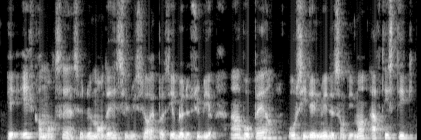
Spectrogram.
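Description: A man narrating a classic novel in an audiobook, in a measured, even reading. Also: lowish voice. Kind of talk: scripted narration.

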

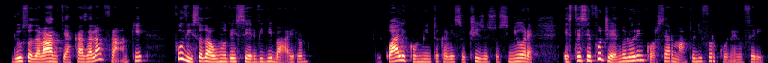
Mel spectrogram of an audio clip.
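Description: Female reader, mid voice, measured and expressive letter reading. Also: medium pitch. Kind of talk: reading historical letters aloud.

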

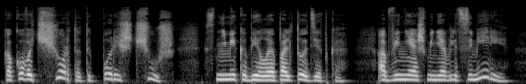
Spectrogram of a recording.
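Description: A woman's voice: mid-range voice, brisk, no room sound, clean studio sound, lightly acted. A woman reading the lines of a proud, hot-tempered young man in an audiobook, with a heated, biting delivery. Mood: angry.

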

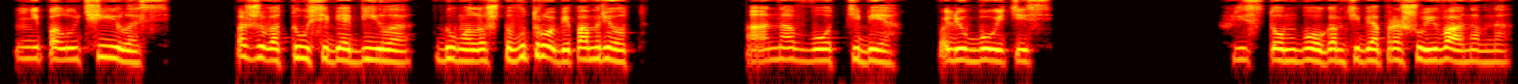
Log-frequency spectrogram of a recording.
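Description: A woman's voice: mid-range voice, darkish tone, dry recording, clean studio sound, natural voice. A woman voicing an exhausted, bitter peasant woman in labor who moans and speaks harshly. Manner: moaning, harsh, desperate.

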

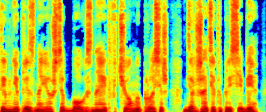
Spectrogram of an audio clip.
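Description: A man's voice: fairly low pitch, fairly even intonation, normal speed, a little mellow, no room sound, pitched above the performer's own voice. A man voicing an insistent, agitated man who presses a friend hard in an audiobook. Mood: heated. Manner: pressing, heated.

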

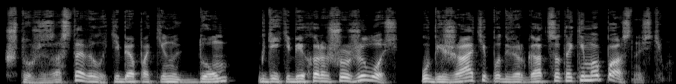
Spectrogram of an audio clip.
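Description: A man's voice: medium pitch, lively intonation, moderate pace, breathy edge, no room sound, clean studio sound. A man reading the part of a middle-aged senator, asking blunt questions. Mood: questioning.

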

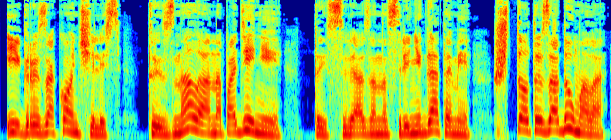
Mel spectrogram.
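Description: A woman's voice: on the low side, expressive, moderate pace, no echo, clean studio sound, lightly acted. A woman voicing an angry, suspicious young nobleman who barks harsh threats. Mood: furious.

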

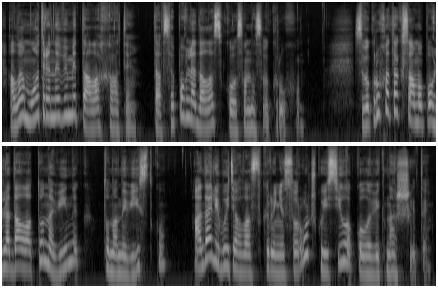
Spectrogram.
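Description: A woman reading a classic novel aloud as audiobook narrator, with measured storytelling. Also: medium pitch, darkish tone, no room sound.

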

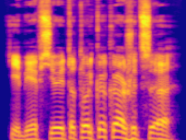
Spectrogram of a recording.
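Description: Man doing a shaken pilot, forced calm, soothing, mellow, husky, audiobook. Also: mid-range voice, brisk, no room sound, studio quality, lightly acted. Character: shaken male submarine pilot trying to stay calm.

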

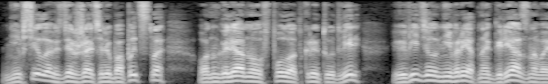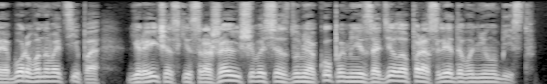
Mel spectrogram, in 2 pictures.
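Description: A male audiobook narrator with a mid-pitched voice, reading in a measured, expressive manner. The recording is dry and close, with no room sound. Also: no room sound.

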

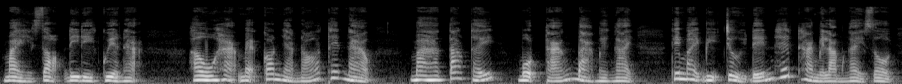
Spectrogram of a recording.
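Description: A woman's voice: fairly low pitch, expressive, fairly quick, mellow. A woman voicing a blunt, talkative older neighbor woman. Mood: indignant. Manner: blunt, chatty.

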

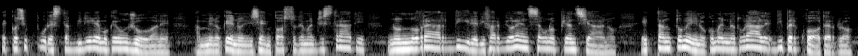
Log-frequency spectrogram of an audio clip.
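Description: A man reading a philosophical dialogue as an audiobook in a measured, formal voice with a husky tone. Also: mid-range voice, a little mellow. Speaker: audiobook reader.

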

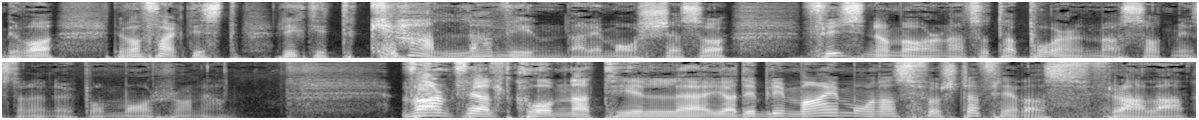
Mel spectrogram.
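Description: A man's voice: deep voice, a little mellow, no room sound, clean studio sound. A man hosting a morning radio talk show, telling a wry story in a leisurely way. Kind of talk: reading a personal story on radio.

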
